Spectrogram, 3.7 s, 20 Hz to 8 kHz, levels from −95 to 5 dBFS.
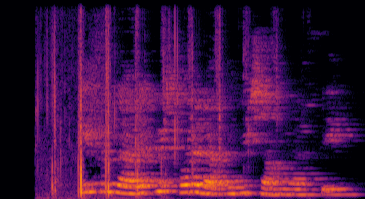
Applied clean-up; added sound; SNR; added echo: classical method WPE with log-MMSE.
